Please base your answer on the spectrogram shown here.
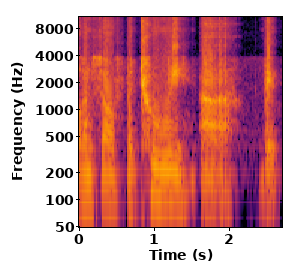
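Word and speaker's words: Thule: to call themselves the Tuli uh the like t h l e but pronounced t o o l i e that's what Atlantis was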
